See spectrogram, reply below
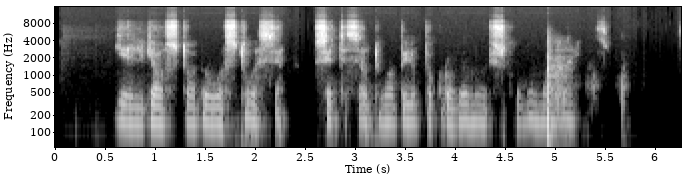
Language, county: Lithuanian, Marijampolė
